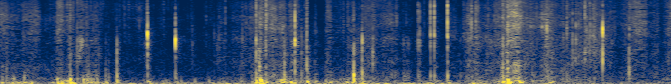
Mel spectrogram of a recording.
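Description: A small strip of thin white paper, held in fingertips with long nails, is torn and crumpled close up. Dense, dry crinkling and ripping fill the clip, broken by many sharp, bright crackles and snaps.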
